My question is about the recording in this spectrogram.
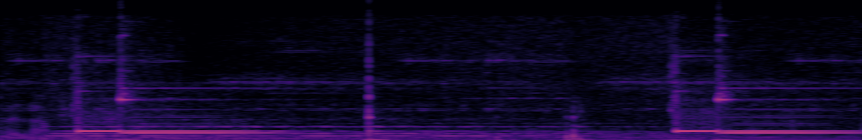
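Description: Two-tone ding-dong doorbell chime rung twice, about three seconds apart. Each ring is a higher note followed by a lower note that rings on.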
